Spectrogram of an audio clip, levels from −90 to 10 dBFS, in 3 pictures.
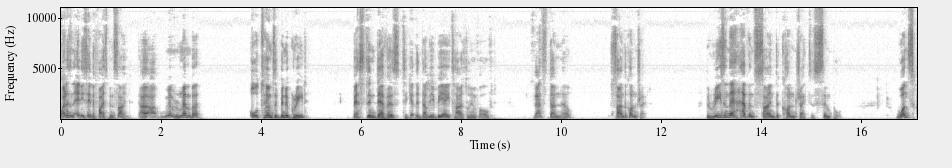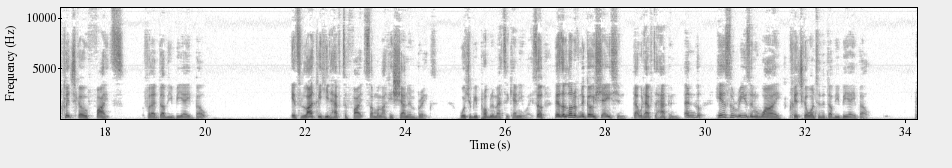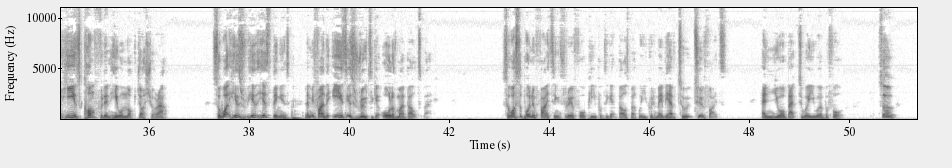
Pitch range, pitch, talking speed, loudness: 95-135 Hz, 110 Hz, 170 wpm, -29 LUFS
